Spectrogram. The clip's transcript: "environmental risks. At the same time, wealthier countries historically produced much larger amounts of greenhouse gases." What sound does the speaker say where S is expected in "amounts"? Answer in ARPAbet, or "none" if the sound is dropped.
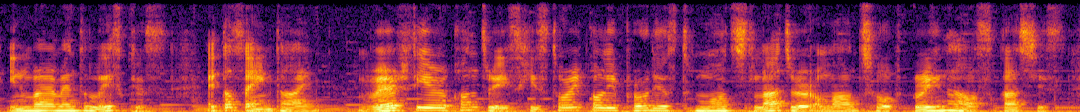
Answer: S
